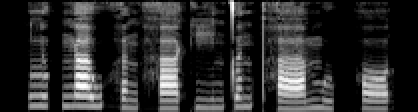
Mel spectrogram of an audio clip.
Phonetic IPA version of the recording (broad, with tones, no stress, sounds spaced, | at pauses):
l ʊ˥ k̚ ŋ aː˥ w h ɐ˨ ŋ h aː˨˧ k iː˨˧ n t̪ ɐ˥ n pʰ aː˨˥ m uː˨˥ p̚ h ɔː˧ t̚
